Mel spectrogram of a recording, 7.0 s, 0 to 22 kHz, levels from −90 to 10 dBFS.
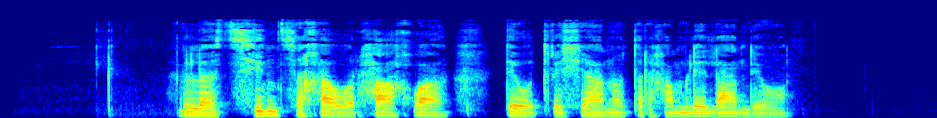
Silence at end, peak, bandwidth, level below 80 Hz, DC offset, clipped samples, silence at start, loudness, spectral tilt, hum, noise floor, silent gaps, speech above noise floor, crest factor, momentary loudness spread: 1.1 s; -2 dBFS; 11.5 kHz; -56 dBFS; under 0.1%; under 0.1%; 1.35 s; -23 LUFS; -5.5 dB/octave; none; -81 dBFS; none; 58 dB; 22 dB; 9 LU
